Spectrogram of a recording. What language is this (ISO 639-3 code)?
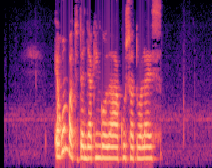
eus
